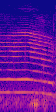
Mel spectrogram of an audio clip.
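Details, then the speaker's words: Newborn boy woken from sleep during a chiropractic exam, moved for reflex checks, gives a loud, sustained, steady-pitched cry falling at the end; strong, vigorous, angry cry. "I know you're mad. I know you were sleeping and now Mr. Ross is waking you up."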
